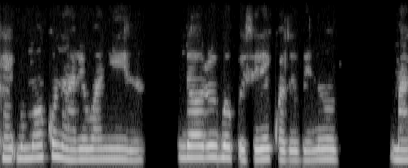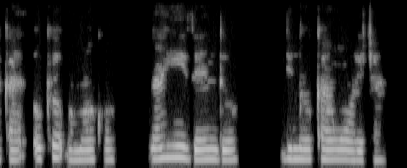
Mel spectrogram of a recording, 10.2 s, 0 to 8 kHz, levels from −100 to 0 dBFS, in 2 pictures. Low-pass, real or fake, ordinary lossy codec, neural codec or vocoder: 7.2 kHz; real; Opus, 24 kbps; none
